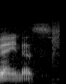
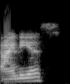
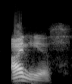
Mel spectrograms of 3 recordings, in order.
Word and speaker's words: Aeneas: Okay, I just 100% want to make sure I don't accidentally pronounce it Sword of Anus.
